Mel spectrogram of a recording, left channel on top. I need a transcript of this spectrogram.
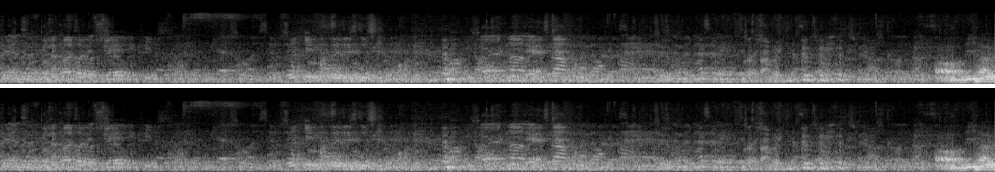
Og vi har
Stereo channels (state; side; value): identical; both; correlation 1.00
